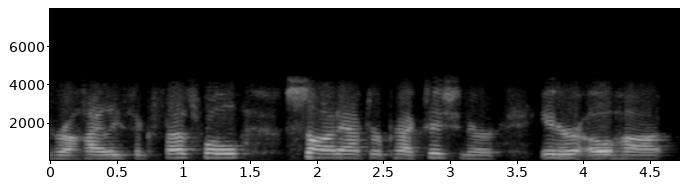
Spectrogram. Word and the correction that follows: Ojai: OHA, is that, did I pronounce that properly? – It's Ojai, California Clinic, and so we're really pleased to share her work with you all.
